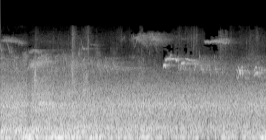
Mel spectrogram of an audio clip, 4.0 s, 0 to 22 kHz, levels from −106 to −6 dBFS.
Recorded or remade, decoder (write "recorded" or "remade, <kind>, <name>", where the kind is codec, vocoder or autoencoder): recorded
